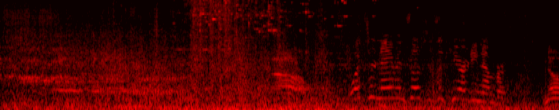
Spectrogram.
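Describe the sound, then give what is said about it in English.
A dense, roaring rumble of many different film explosions and crashing debris fills the first few seconds, then continues underneath as a man's voice talks over the loud blasts. “This is a special … moment of all these different explosions.”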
